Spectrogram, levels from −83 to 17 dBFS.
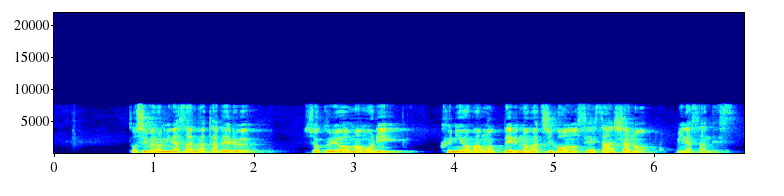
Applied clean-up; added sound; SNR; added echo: neural mask model Resemble Enhance denoiser.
